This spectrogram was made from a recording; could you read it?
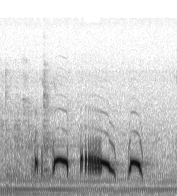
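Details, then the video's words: Lure spotted dove cooing one full phrase: brief opening note, smooth coo, a rapid stutter running into a long descending coo, and a closing short coo, with a steady low hum underneath. "Chim cu gáy hay kích bổi nhanh nổi"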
